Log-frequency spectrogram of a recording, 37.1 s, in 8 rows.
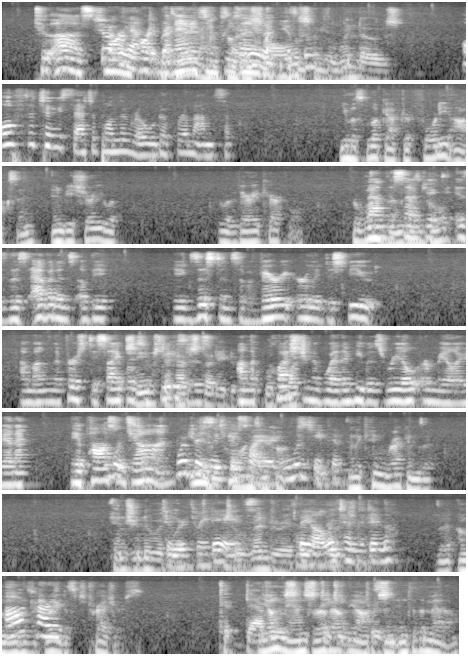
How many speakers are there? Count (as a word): five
